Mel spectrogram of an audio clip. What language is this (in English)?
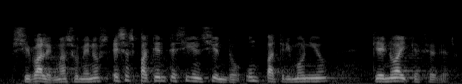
Spanish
